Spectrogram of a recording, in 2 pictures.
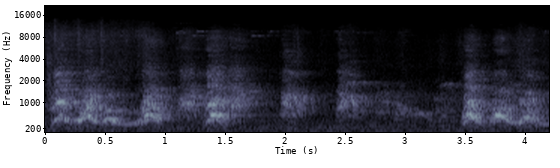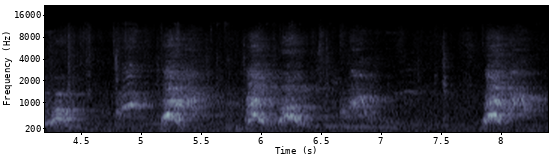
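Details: Nuisance barking by neighbors' dogs at a Florida rental property, December 2015: steady, loud, harsh barks come in quick bursts of two or three, repeating almost without pause through the whole stretch.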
